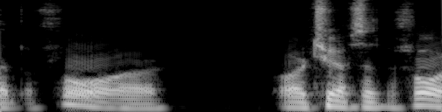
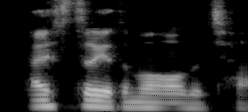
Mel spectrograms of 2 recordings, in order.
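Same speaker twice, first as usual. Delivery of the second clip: instant, quiet, flat deadpan comeback; 3 semitones lower, 8 dB quieter than usual. Retelling a conversation, acting out a deadpan reply. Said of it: "instantly deadpan".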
